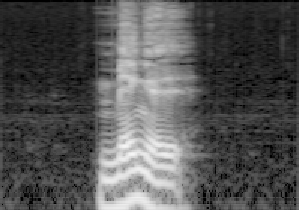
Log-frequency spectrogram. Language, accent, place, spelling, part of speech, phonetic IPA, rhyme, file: German, Germany, Berlin, Mängel, noun, [ˈmɛŋl̩], -ɛŋl̩, De-Mängel.ogg
- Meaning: nominative/accusative/genitive plural of Mangel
